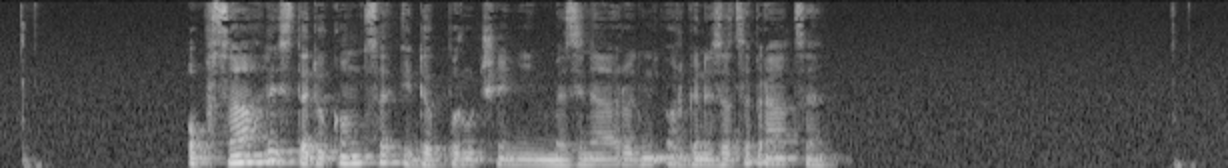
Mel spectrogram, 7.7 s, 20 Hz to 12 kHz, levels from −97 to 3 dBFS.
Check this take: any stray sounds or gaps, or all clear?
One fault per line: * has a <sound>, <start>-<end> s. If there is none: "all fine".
all fine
